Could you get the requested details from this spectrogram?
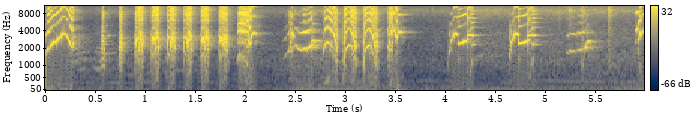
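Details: Javan myna, young and singing strongly with nodding display: a fast series of about a dozen short harsh chatter notes, followed by looping whistled slurs and scattered squawks with brief pauses.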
